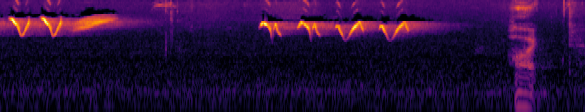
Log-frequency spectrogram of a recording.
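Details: Eastern Crowned Warbler song, a summer visitor to deciduous broadleaf forest, rendered as 'shochu ippai gui': two bursts of high, thin, sharply swooping notes, the second a run of five quick buzzy slurs ending in a drawn-out buzz; a brief low thump follows.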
